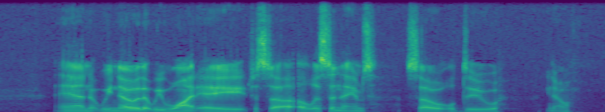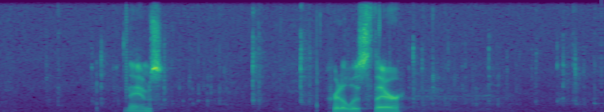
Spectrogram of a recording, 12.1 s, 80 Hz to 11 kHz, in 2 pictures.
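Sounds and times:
keyboard typing: 6.5s - 9.4s, 10.2s - 12.0s.

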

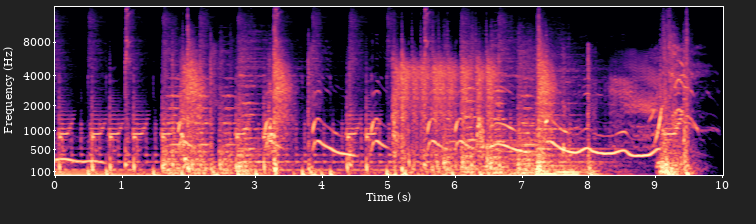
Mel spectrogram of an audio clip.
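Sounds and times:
background music: 0.0s - 8.4s
cartoon squeals: 4.7s - 10.0s.

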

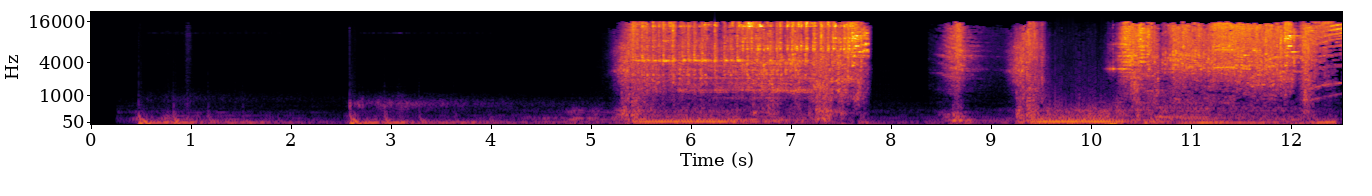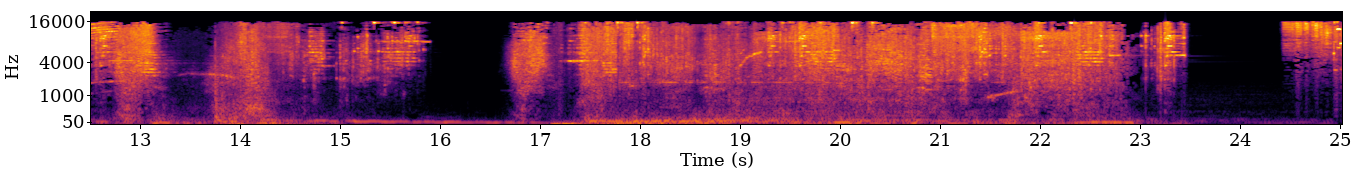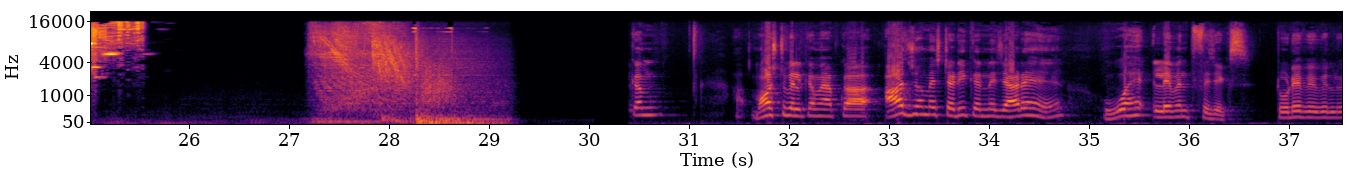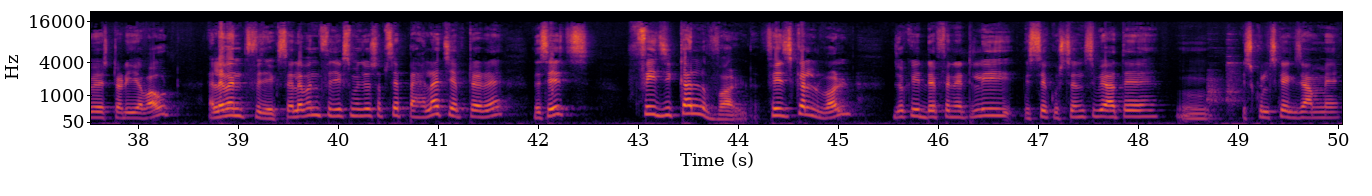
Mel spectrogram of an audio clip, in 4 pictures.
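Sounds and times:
deep booming hits: 0.2s - 5.4s, 7.8s - 10.2s, 25.8s - 29.4s
music: 0.3s - 2.9s
glass shattering: 5.2s - 7.8s, 10.3s - 15.9s, 17.3s - 23.5s, 24.4s - 25.8s
high glass tinkling: 24.4s - 25.7s
harsh crash of noise: 25.8s - 29.3s.

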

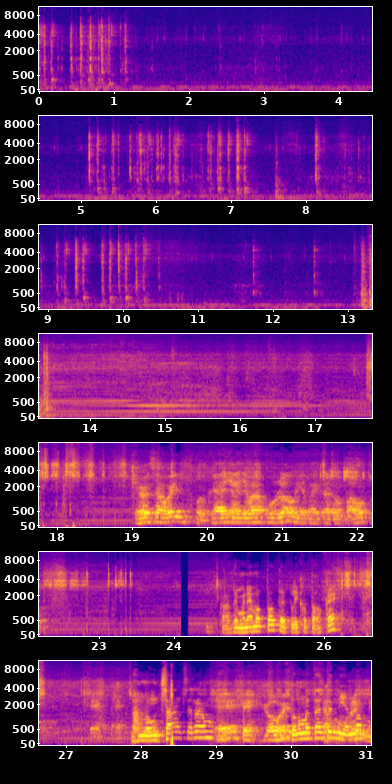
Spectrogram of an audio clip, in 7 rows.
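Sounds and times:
keyboard typing: 0.0s - 1.6s, 5.0s - 7.4s, 8.1s - 10.6s
steady hum: 0.0s - 31.0s
person speaking: 17.7s - 22.8s, 24.4s - 31.0s.

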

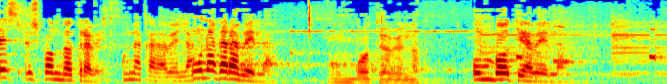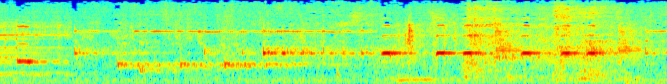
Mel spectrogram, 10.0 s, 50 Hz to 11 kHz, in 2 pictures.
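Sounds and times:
soft game show music: 0.0s - 10.0s.

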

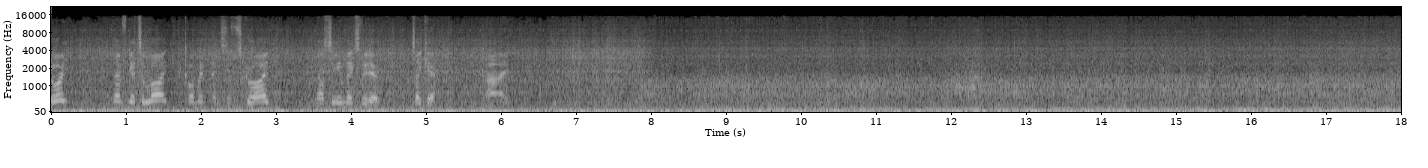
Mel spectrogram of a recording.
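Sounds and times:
car engine running: 0.0s - 18.0s
road noise: 0.0s - 18.0s
wind noise: 0.0s - 18.0s.

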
